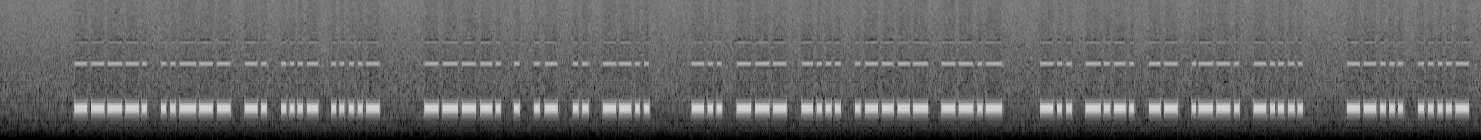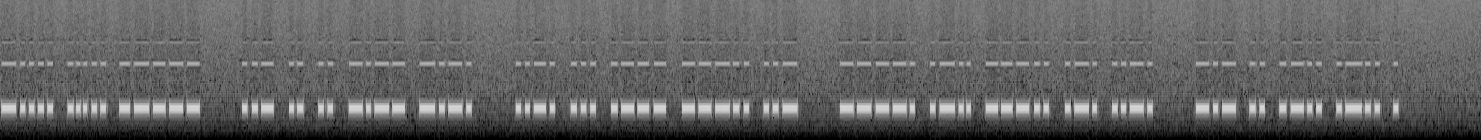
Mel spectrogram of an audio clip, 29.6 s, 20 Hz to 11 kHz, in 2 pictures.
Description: Morse code, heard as a keyed tone, hand-sent with a straight key, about 27 wpm, 780 Hz. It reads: 92NV4 9EAIZ DOB1Q DCMP6 74650 UIIYC FSJ8U 9L8RF KILLE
